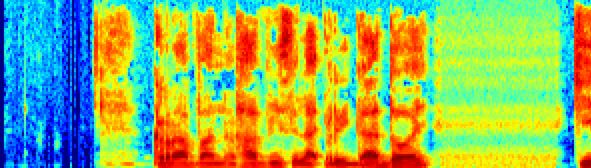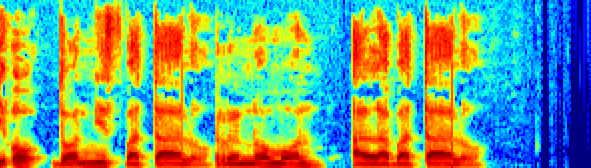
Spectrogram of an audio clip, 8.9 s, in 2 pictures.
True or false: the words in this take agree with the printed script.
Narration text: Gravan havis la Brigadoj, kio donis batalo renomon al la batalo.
true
